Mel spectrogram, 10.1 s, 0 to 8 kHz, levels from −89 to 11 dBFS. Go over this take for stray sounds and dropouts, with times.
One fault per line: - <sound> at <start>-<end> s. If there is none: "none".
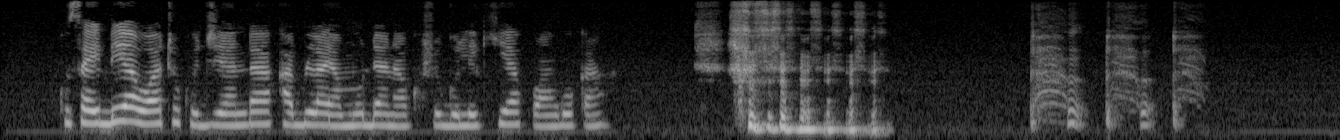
- laugh at 5.2-6.7 s
- cough at 7.7-9.1 s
